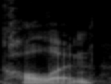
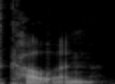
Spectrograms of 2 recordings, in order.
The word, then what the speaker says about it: Cullen: so I'm sorry I people pronounce my last name wrong all the time Colin Colin um it's Cullen so yeah I apologize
